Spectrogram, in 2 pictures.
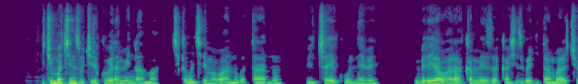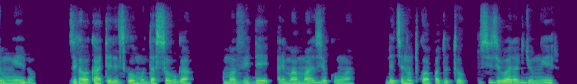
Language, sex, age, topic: Kinyarwanda, male, 18-24, government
